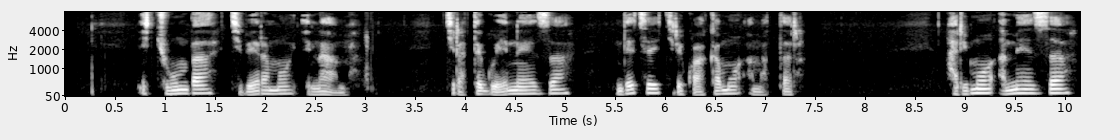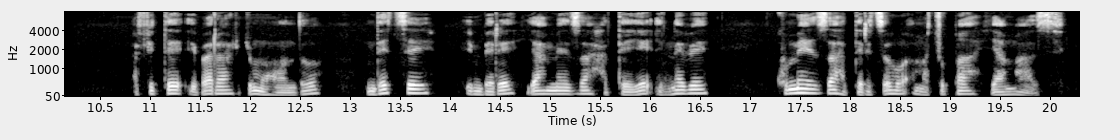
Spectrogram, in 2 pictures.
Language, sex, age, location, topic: Kinyarwanda, male, 25-35, Kigali, finance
